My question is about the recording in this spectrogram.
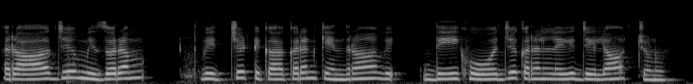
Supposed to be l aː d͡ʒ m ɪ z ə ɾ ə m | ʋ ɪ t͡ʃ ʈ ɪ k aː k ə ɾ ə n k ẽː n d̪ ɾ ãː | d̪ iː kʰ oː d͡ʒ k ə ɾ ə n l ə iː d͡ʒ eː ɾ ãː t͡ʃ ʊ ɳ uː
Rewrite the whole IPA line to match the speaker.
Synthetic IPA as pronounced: ɾ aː d͡ʒ m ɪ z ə ɾ ə m | ʋ ɪ t͡ʃ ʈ ɪ k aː k ə ɾ ə n k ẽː n d̪ ɾ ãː | d̪ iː kʰ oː d͡ʒ k ə ɾ ə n l ə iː d͡ʒ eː l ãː t͡ʃ ʊ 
